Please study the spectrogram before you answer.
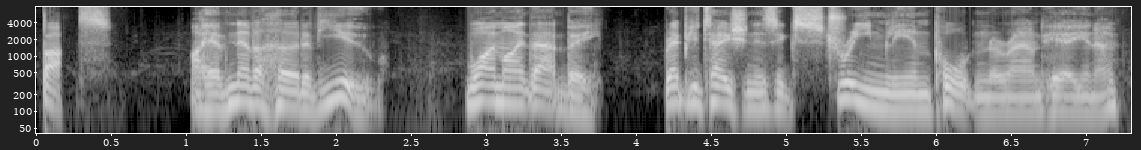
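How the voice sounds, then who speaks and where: A man voicing a brash, sharp-tongued young female pirate captain in an audiobook, haughty and challenging. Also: fairly low pitch, expressive, moderate pace, no room sound.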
